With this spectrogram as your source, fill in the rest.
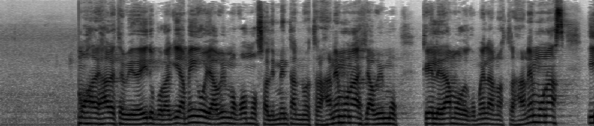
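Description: A man speaks to the listener with animation, close to a microphone.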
